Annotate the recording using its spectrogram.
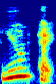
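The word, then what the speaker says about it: Unhei: joey she nodded slowly yes it's pronounced yoon hey and it means grace mr kim added yoone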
